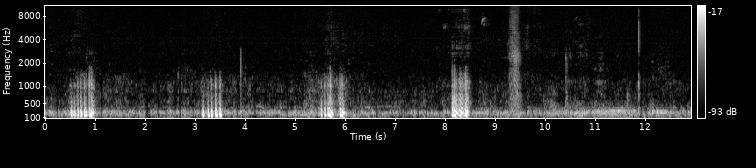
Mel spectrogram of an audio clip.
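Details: Sleeping cat, described as a loud snorer: soft, low, irregular purring snores roughly every few seconds in a quiet room.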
